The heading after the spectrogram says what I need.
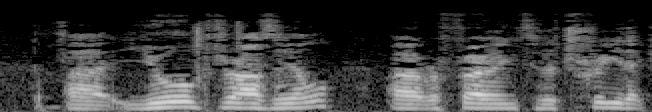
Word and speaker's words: Yggdrasil: The computer network in Valhalla base is named, excuse me for getting this wrong, Yggdrasil, referring to the tree that connected the 9 worlds of Norse cosmology. Yggdrasil? It's pronounced Yggdrasil.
